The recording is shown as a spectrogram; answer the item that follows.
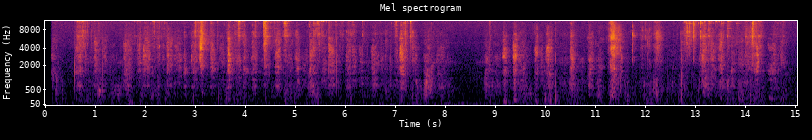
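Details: Australian Cattle Dog and Beagle mix panting after a bath indoors: quick, breathy, hissing puffs in uneven bursts throughout, with brief louder rasps and short quiet gaps, no barking.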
